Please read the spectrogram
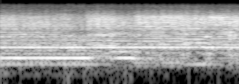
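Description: Electric guitar played through an amplifier with overdrive, holding long sustained notes: a higher note rings on throughout while a lower note drops out about a second in and briefly comes back.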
